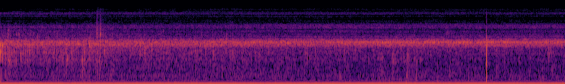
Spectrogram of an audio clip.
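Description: Beaten egg and crab meat omelette mixture sizzling steadily in a hot frying pan, with two faint ticks.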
